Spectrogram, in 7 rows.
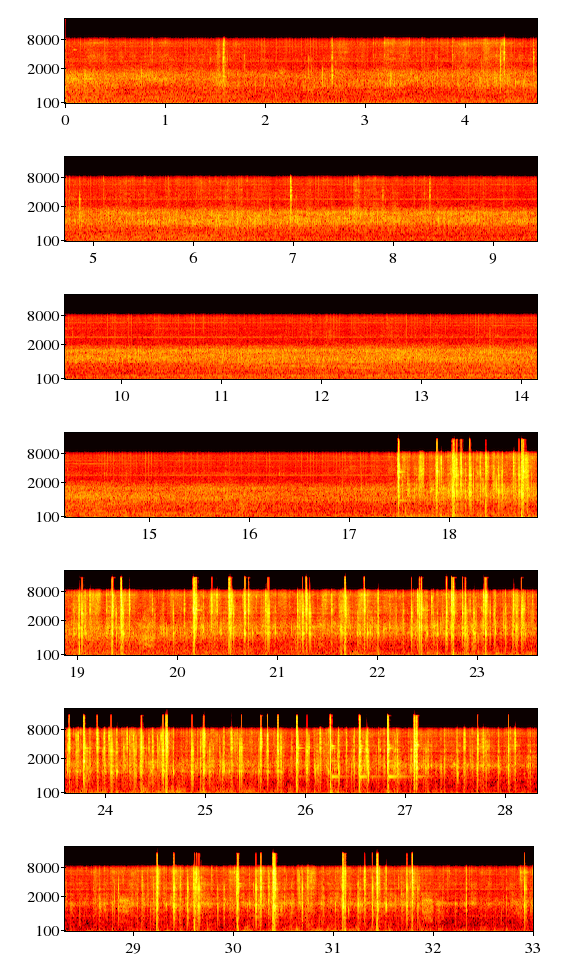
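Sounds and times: camera knocking and rattling: 0.1s - 8.4s, 17.3s - 33.0s.

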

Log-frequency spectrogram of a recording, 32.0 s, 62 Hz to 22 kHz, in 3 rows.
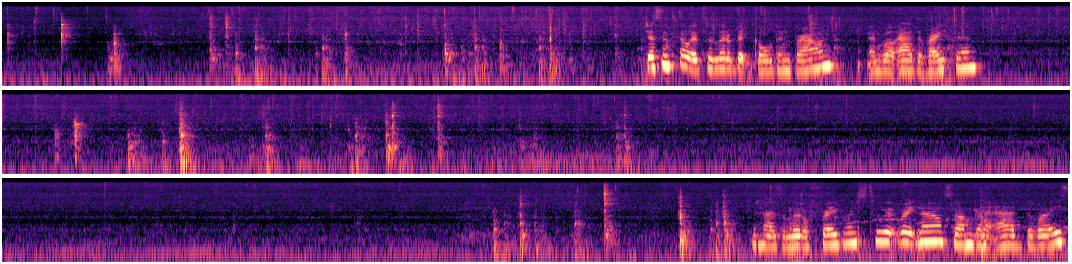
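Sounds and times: garlic sizzling in hot oil: 0.0s - 32.0s.

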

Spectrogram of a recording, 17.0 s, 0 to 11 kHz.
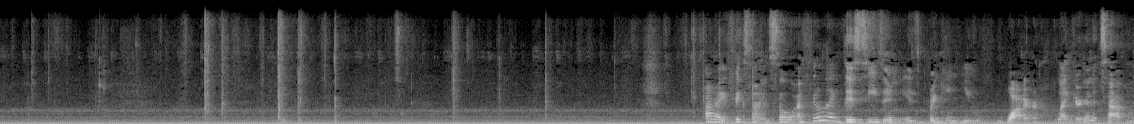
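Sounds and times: cards shuffling: 2.7s - 5.2s, 5.8s - 8.4s, 10.2s - 10.6s.

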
